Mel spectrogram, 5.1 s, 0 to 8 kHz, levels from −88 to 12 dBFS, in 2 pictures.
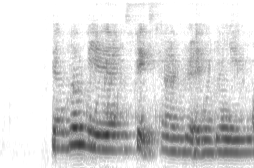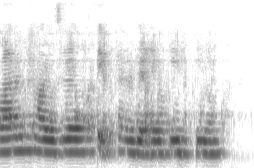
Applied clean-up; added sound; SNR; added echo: neural mask model DeepFilterNet 3.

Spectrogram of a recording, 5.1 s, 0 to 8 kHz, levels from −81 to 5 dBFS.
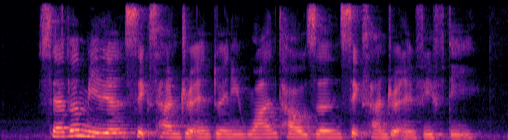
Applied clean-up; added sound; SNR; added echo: none; none; none; none.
